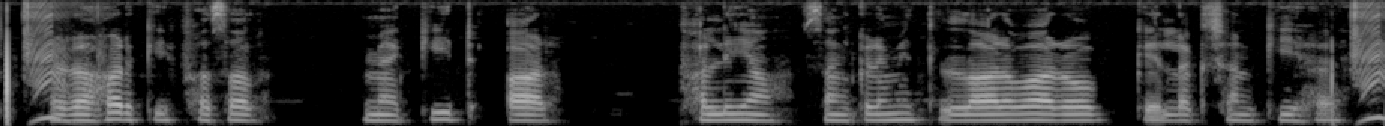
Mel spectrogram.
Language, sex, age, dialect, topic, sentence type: Maithili, male, 31-35, Bajjika, agriculture, question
